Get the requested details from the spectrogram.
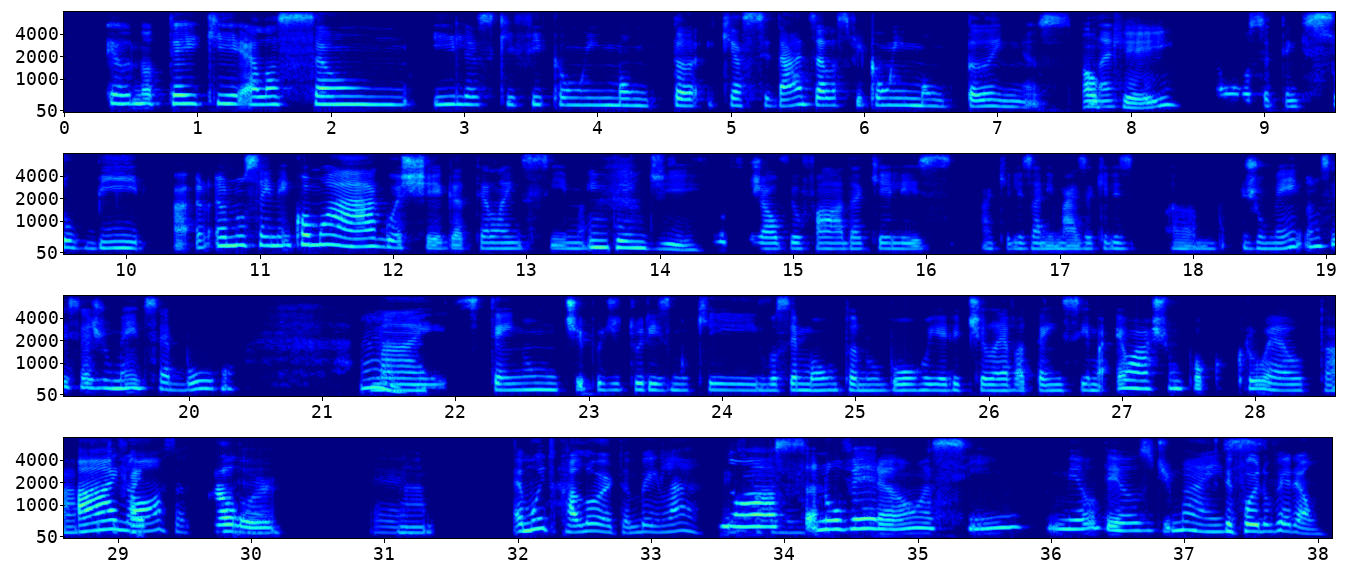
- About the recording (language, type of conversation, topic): Portuguese, unstructured, Qual país você sonha em conhecer e por quê?
- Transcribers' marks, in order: tapping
